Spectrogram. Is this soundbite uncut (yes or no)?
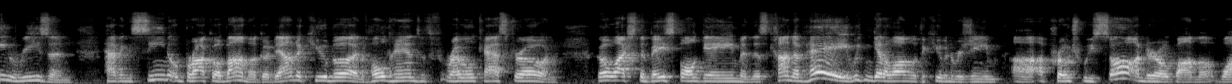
no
